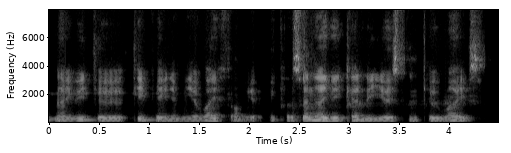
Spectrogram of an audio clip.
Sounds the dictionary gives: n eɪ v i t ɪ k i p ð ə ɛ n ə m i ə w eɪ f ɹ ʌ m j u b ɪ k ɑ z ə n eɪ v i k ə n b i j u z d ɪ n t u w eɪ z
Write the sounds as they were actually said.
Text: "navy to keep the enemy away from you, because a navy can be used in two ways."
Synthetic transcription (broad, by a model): n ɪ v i t ɪ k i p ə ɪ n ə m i ə w eɪ f ɹ ʌ m j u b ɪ k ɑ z ə n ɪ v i k ə n b i j u z d ɪ n t u w eɪ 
